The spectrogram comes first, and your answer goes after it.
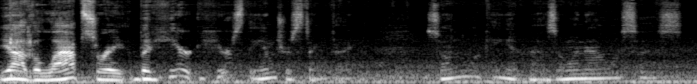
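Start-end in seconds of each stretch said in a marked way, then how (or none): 1.0-5.1 soft, high, hushed half-whisper. Looking at mesoanalysis while discussing lapse rates, half-whispering. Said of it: "I don't know why I'm whispering".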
